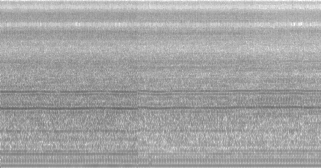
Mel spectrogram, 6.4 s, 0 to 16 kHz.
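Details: Honda EX1000 1 kW petrol suitcase generator, said not working, started after adding fuel and choke adjustment, tested with 350 W motor load: steady even hum at constant speed, slight tone shift midway as load changes; running smooth, healthy.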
